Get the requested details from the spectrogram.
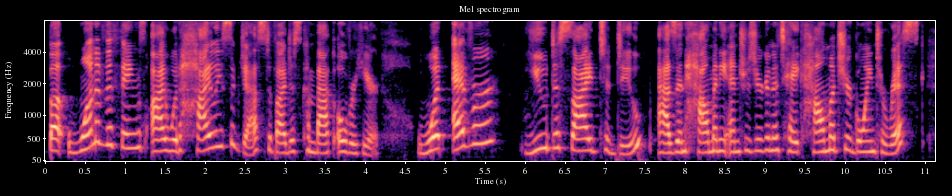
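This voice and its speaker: A woman in her thirties with a Canadian accent, teaching a live online trading lesson, talking fast and checking in with "okay?" all the time. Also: a little high, expressive. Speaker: trading coach.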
